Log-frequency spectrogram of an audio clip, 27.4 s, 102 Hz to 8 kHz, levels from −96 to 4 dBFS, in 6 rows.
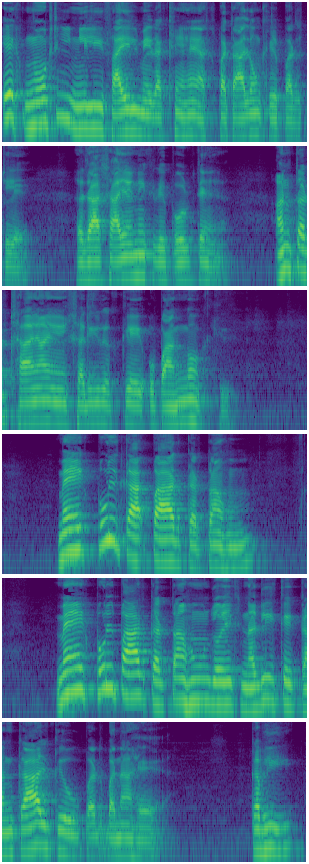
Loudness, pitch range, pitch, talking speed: -23 LUFS, 115-165 Hz, 135 Hz, 90 wpm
